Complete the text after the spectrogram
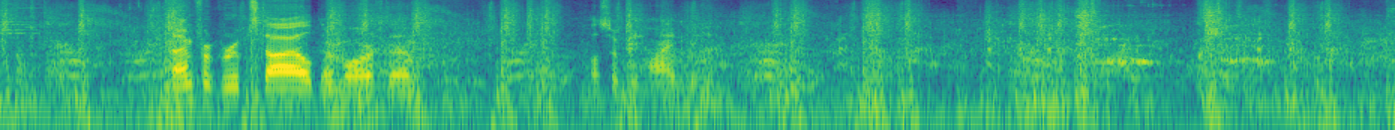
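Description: A sword swings and strikes with sharp clashing hits.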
